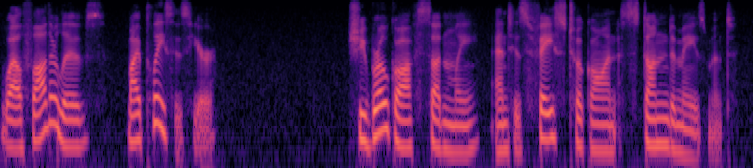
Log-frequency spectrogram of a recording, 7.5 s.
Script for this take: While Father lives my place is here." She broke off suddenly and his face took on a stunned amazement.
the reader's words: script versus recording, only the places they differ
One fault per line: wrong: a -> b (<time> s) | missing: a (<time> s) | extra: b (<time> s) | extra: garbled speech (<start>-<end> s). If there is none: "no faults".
missing: a (6.2 s)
